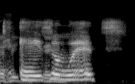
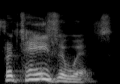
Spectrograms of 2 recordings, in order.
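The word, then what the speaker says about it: Protasiewicz: Azowitz, really? – Protasewicz.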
